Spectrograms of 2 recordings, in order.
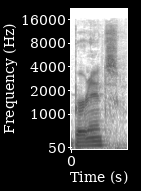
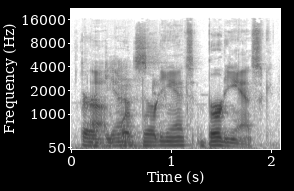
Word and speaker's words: Berdyansk: I think it's pronounced Berdyansk. – Berdyansk, and then Oshakov.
